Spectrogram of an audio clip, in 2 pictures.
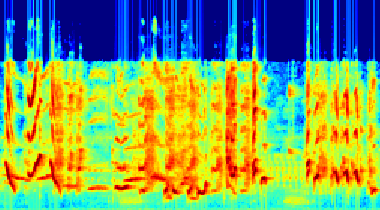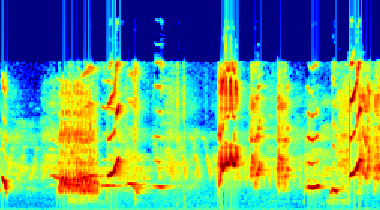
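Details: Long energetic song from a market-sourced greater green leafbird: dense twittering runs, rising and falling whistles, harsh buzzy bursts and rapid high chips in varied succession.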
